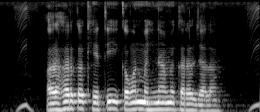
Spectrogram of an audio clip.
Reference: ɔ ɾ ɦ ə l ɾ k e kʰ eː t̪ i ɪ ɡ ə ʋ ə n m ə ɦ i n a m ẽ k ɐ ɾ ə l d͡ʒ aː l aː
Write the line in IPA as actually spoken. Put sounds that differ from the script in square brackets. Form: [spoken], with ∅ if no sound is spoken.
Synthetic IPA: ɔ ɾ ɦ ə [∅] ɾ k [a] kʰ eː t̪ i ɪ [k] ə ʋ ə n m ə ɦ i n a m ẽ k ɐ ɾ ə l d͡ʒ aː l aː

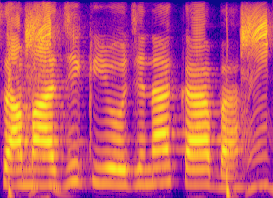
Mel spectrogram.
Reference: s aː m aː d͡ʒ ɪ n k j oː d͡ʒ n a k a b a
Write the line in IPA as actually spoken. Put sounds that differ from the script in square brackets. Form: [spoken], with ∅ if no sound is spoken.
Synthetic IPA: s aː m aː d͡ʒ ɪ [∅] k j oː d͡ʒ n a k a b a

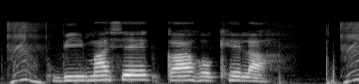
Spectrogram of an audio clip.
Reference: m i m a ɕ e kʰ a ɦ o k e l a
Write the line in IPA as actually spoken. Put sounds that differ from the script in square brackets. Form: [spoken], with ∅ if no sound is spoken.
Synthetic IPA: [b] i m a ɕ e [k] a ɦ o [kʰ] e l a

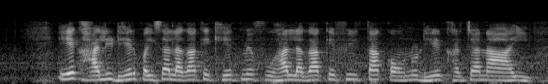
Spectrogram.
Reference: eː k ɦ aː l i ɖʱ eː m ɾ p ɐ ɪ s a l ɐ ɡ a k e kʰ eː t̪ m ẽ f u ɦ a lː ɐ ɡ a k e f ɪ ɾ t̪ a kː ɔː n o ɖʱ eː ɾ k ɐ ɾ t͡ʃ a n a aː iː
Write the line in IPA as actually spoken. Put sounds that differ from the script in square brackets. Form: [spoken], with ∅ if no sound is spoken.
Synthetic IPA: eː k ɦ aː l i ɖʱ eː [∅] ɾ p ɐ ɪ s a l ɐ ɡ a k e kʰ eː t̪ m ẽ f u ɦ a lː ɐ ɡ a k e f ɪ ɾ t̪ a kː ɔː n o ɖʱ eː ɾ [kʰ] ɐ ɾ t͡ʃ a n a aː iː

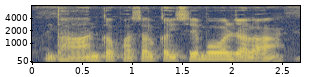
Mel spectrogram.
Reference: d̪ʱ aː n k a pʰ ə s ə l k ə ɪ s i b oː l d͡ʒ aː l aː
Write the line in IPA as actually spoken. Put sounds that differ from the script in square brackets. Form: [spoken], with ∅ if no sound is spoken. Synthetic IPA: d̪ʱ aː n k a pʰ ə s ə l k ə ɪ s [e] b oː l d͡ʒ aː l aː

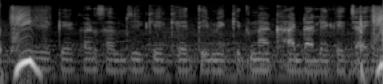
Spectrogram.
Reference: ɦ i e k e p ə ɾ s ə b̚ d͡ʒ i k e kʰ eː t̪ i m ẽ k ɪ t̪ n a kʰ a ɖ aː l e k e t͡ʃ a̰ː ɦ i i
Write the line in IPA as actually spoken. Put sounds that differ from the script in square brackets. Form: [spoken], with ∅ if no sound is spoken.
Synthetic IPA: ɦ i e k e [k] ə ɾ s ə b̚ d͡ʒ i k e kʰ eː t̪ i m ẽ k ɪ t̪ n a kʰ a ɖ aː l e k e t͡ʃ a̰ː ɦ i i

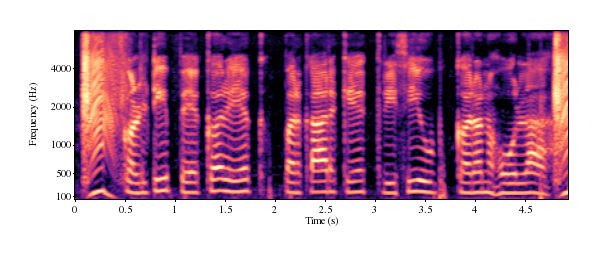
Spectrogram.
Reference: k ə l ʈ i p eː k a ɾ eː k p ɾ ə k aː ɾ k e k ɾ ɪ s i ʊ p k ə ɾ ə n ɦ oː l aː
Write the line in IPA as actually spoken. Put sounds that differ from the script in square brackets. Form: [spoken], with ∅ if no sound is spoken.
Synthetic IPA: k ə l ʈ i p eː k [ə] ɾ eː k p ɾ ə k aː ɾ k e k ɾ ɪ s i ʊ p k ə ɾ ə n ɦ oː l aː

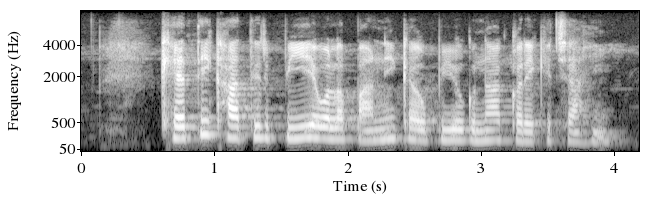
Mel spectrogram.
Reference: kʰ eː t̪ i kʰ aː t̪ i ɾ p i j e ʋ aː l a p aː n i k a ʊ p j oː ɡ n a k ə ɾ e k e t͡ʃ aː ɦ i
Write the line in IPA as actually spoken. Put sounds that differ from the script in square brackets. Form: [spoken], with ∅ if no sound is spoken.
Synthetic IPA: kʰ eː t̪ i kʰ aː t̪ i ɾ p i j e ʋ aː l a p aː n i k a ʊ p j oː ɡ n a k ə ɾ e k e t͡ʃ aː ɦ i

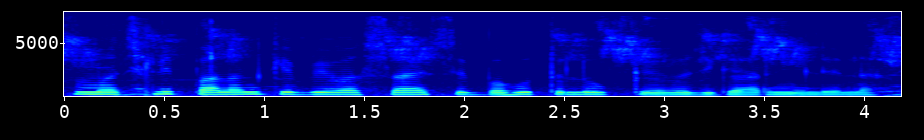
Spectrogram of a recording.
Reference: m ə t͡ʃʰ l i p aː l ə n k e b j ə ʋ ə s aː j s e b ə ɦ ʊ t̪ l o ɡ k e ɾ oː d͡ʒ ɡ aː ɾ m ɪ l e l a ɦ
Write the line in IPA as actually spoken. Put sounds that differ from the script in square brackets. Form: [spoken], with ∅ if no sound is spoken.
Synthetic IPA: m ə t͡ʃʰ l i p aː l ə n k e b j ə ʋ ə s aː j s e b ə ɦ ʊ t̪ l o ɡ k e ɾ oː d͡ʒ ɡ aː ɾ m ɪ l e l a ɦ

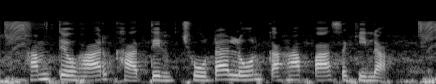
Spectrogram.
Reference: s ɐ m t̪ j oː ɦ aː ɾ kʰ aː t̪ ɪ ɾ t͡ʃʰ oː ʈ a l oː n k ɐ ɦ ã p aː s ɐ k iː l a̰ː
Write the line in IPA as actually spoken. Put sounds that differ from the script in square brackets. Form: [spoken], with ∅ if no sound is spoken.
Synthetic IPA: [h] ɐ m t̪ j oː ɦ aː ɾ kʰ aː t̪ ɪ ɾ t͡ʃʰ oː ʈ a l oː n k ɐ ɦ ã p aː s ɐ k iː l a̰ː

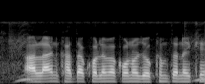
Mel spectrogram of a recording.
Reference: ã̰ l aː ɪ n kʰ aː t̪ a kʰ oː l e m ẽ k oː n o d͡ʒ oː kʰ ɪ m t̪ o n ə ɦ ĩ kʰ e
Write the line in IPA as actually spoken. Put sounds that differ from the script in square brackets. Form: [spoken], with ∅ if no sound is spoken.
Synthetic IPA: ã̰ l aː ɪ n kʰ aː t̪ a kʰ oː l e m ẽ k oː n o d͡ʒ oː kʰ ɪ m t̪ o n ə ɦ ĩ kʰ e

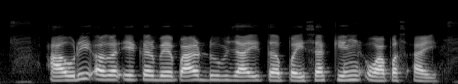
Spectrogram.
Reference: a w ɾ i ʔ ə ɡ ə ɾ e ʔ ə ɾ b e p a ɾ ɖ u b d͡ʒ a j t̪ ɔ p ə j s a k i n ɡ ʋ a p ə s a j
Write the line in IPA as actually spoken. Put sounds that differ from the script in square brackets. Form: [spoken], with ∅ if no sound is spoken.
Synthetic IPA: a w ɾ i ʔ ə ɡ ə ɾ e [k] ə ɾ b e p a ɾ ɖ u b d͡ʒ a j t̪ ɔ p ə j s a k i [ŋ] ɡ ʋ a p ə s a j

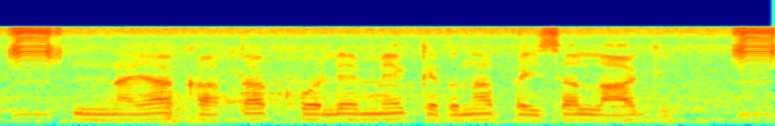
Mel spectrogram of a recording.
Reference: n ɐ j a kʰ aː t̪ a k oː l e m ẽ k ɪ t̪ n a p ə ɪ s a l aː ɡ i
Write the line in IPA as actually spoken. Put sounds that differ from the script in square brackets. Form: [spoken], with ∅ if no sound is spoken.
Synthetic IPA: n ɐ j a kʰ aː t̪ a [kʰ] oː l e m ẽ k ɪ t̪ n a p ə ɪ s a l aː ɡ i

